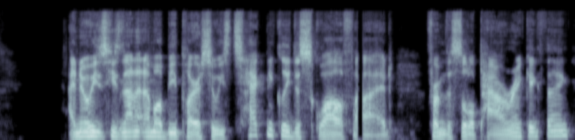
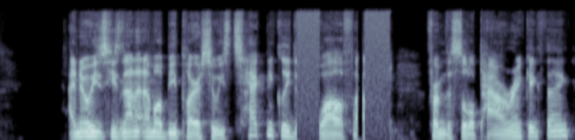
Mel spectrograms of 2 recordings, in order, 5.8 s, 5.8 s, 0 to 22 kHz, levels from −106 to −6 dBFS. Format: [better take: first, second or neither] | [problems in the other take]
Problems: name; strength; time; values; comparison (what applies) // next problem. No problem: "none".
first | audio cutting out; filled with static; at 3 s and at 3.5 s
